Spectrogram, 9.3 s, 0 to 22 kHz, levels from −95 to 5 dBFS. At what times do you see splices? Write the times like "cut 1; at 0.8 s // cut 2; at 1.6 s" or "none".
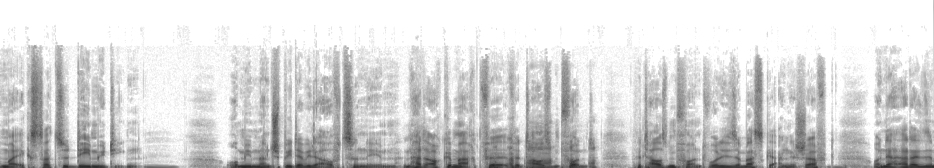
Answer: cut 1; at 4.0 s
